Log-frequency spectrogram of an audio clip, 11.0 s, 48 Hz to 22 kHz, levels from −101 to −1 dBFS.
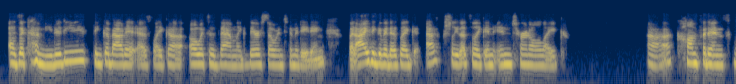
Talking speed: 175 wpm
